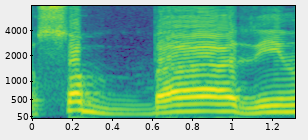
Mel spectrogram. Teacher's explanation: یہاں صاد حروف مستعلیہ ہے, اس کو موٹا پڑھیں گے, اور با حروف قلقلہ ہے اور مشدد ہے تو خوب جماؤں کے ساتھ پڑھیں گے اس کو.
